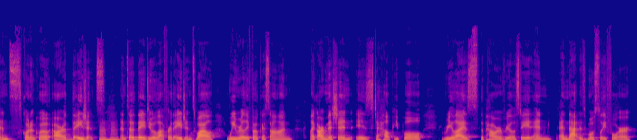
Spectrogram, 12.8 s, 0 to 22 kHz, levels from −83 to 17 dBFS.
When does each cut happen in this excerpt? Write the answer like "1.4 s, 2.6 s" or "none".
11.1 s

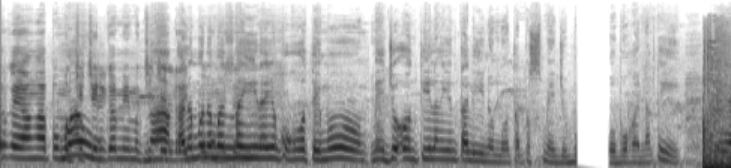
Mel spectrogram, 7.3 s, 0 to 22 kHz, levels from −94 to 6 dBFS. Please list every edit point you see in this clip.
3.7 s

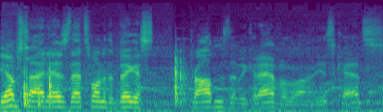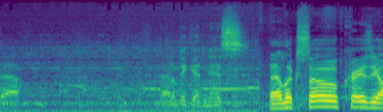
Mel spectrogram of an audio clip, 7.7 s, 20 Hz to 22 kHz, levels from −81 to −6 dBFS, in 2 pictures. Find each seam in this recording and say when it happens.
6.4 s

